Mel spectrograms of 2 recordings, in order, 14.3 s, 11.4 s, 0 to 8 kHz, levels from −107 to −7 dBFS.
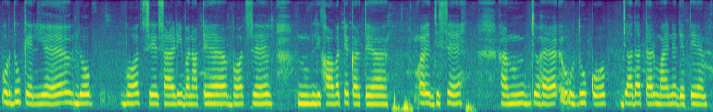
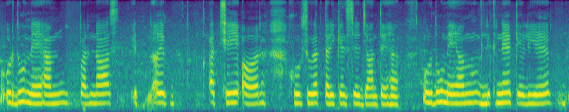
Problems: constant background noise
